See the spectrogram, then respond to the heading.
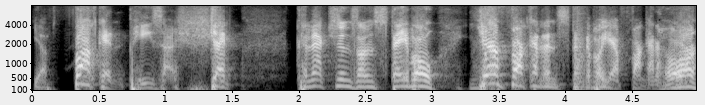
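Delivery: heated, angry rant. Playing an online game, yelling at an unstable connection, yelling angrily. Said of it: "I was yelling at my connection".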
